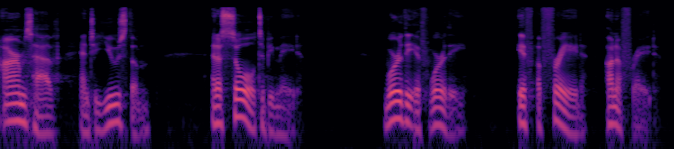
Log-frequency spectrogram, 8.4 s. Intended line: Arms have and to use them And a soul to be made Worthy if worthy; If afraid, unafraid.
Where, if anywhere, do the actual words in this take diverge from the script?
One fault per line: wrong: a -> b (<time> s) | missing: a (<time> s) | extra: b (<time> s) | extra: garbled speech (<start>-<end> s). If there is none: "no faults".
no faults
